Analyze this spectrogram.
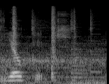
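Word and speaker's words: Jokić: All right, that's how you say it, Jokic.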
